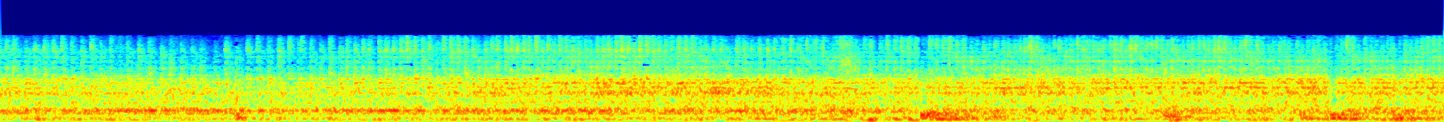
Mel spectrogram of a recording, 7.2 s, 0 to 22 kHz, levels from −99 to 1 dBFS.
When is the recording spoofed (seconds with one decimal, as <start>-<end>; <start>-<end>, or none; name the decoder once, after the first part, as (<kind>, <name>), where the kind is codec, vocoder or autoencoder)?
3.8-4.3 (vocoder, WaveNeXt); 5.1-5.9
